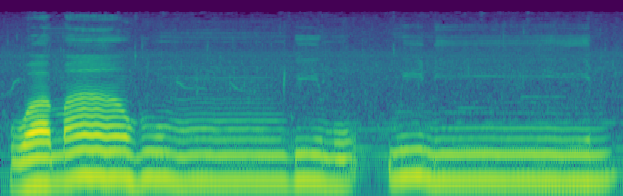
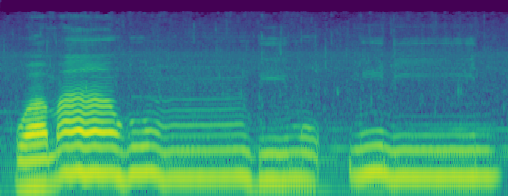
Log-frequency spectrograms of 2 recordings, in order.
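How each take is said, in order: First: The long vowel is held for four beats. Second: The long vowel is held for two beats. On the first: "yang kedua empat harokat" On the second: "Bapak baca dua harokat"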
